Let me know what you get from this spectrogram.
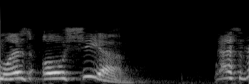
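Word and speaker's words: Hoshea: It's actually pronounced O'Shea.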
